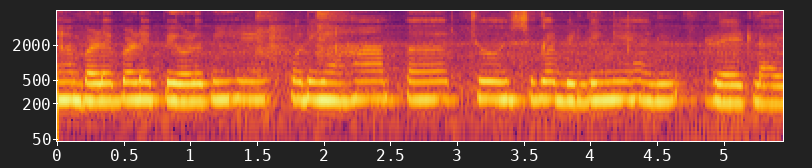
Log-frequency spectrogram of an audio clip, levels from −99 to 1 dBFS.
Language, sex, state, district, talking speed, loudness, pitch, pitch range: Hindi, female, Bihar, Gaya, 155 wpm, -15 LUFS, 235 Hz, 225-240 Hz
